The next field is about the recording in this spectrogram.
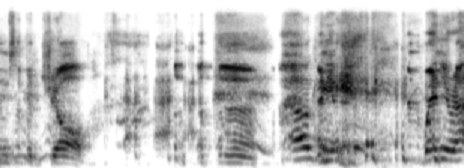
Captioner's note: laugh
